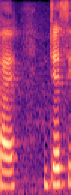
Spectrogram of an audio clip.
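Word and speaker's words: hedge: ये हमारा D silent, इसको पढ़ेंगे हैज।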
